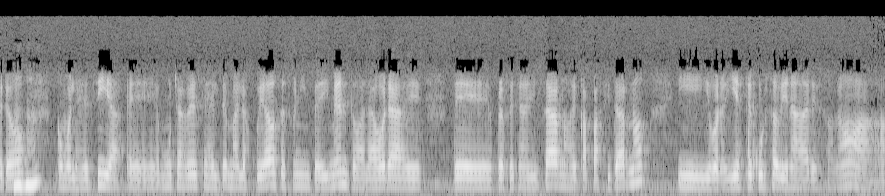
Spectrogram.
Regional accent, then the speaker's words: Río Grande, Tierra del Fuego, Argentina; Soy del municipio de Río Grande.

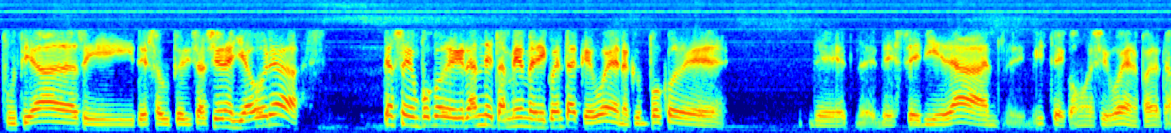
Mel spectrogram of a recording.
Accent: Mar del Plata, Buenos Aires Province, Argentina; Yo aquí en mi ciudad natal.

